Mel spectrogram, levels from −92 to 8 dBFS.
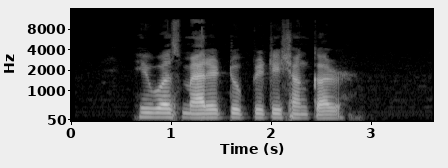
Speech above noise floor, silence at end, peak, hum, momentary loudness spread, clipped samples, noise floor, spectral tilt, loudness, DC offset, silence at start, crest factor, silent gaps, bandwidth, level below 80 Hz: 51 dB; 0.9 s; -2 dBFS; none; 8 LU; under 0.1%; -75 dBFS; -6.5 dB/octave; -24 LUFS; under 0.1%; 0.7 s; 24 dB; none; 11.5 kHz; -68 dBFS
